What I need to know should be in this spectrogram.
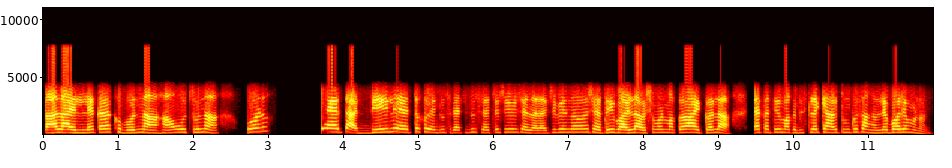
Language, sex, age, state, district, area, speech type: Goan Konkani, female, 18-30, Goa, Canacona, rural, conversation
